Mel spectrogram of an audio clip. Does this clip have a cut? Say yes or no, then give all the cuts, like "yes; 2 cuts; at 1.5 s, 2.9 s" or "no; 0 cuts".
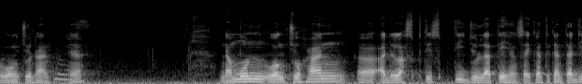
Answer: no; 0 cuts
